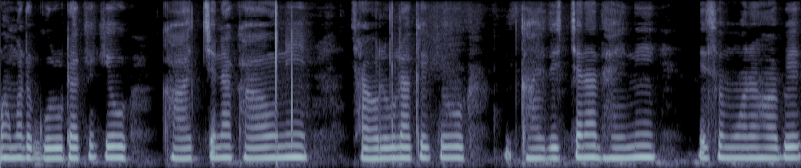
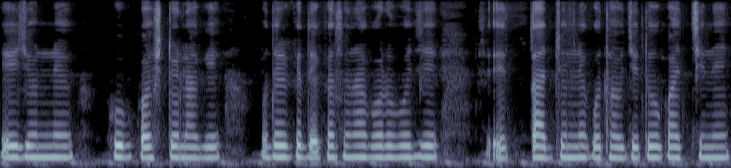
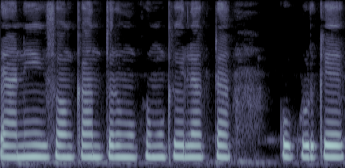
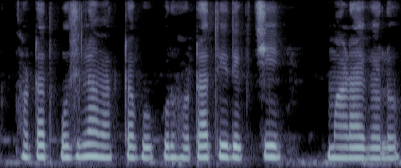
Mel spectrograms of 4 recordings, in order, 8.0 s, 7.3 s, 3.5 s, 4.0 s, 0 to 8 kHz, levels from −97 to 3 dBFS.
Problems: none marked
